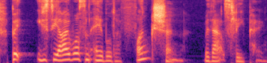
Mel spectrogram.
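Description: Somewhat breathy, a woman's dark, mellow tone with ordinary pitch variation sounds dry and close, with no echo, on a very clean recording with a silent background. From Scotland, Edinburgh. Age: 60s. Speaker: skincare company founder. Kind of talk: interview.

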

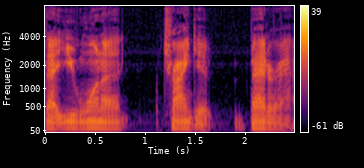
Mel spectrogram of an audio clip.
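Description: On a very clean recording with a silent background, a man with an American accent speaks at a fairly low pitch in a bright, sharp tone, dry and close with no echo. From Florida (born Maryland, raised Florida). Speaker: hunting and outdoor videographer. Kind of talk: casual interview. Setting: studio.

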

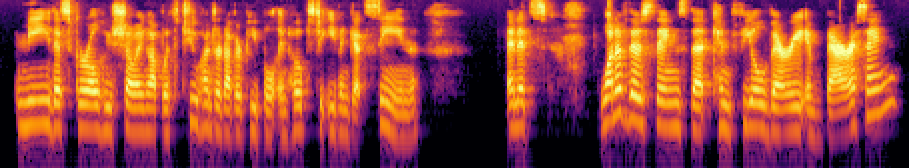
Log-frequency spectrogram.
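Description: An unremarkable speaking voice, a woman with an American accent speaks in a medium pitch at a moderate pace with ordinary pitch variation against a quiet background. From New Jersey. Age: 30s. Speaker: Broadway singer and actress. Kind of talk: interview.

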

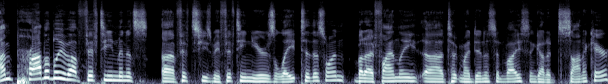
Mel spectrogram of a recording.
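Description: A plain, everyday voice: a man with fairly high pitch and lively intonation, going at a fairly quick pace with hardly any pauses. The recording is very clean, with a silent background. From US South, Atlanta. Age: 30s. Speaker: podcast host, fashion editor. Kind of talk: casual chat. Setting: studio.

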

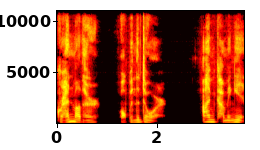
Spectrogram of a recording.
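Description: A female-sounding put-on character voice, gravelly and at a middle pitch, speaks at a fairly slow pace. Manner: forced good-natured.

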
